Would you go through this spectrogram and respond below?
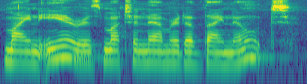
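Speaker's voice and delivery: plain reading voice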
